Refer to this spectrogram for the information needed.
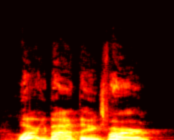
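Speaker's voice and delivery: very high-pitched, very loud holler. Imitating the other speaker talking to Fern: Stone Cold impression. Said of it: "why do I sound like Stone Cold?".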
